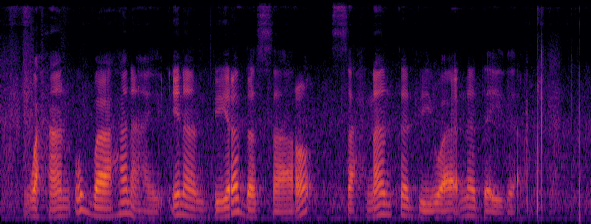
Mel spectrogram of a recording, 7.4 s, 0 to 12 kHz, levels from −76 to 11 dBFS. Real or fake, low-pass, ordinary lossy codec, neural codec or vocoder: real; 10.8 kHz; Opus, 32 kbps; none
